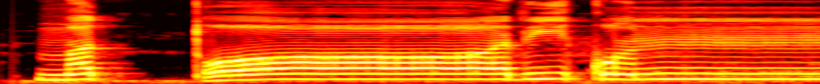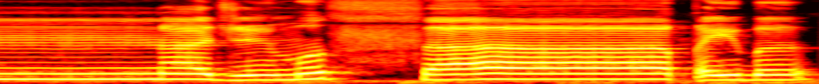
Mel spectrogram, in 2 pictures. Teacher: اس کے علاوہ نون مشدد ہے، یہاں پر غنہ کریں گے، جیم ساکن ہے، یہاں پر قلقلہ ہوگا، سا میں سیٹی کی آواز نہیں آنی چاہیے۔ مطارق النجم الثاقب، اس لیسن کی لاسٹ لائن نون ساکن پر اخفا ہوگا، نون مشدد پر غنہ اور سین کو ساکن کریں گے سٹاپ سائن کی وجہ سے۔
